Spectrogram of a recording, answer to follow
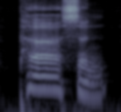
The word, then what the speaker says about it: person: very neutral per so it's not son it's not person I know the spelling looks like s o n but it's actually awah sound so it's relaxed mouth person person she's the kindest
